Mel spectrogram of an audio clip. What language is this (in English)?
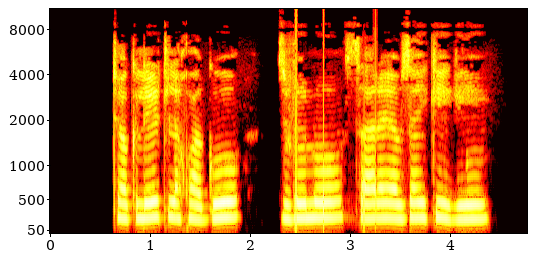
Pashto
